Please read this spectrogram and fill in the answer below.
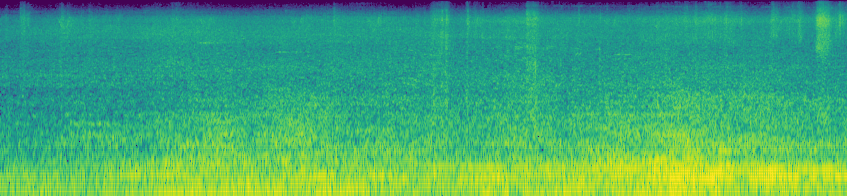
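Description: Steady low engine rumble of a motor vehicle, slowly growing louder and at its loudest near the end.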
